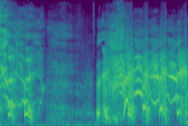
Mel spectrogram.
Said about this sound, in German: uiuiui, ui, jetzt hat er sich verschluckt. Jetzt hat er sich verschluckt. Ah, oh, oh, oh, ui, no.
